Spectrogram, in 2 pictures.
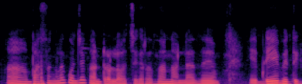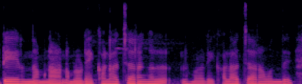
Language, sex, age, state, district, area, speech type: Tamil, female, 45-60, Tamil Nadu, Thanjavur, rural, spontaneous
